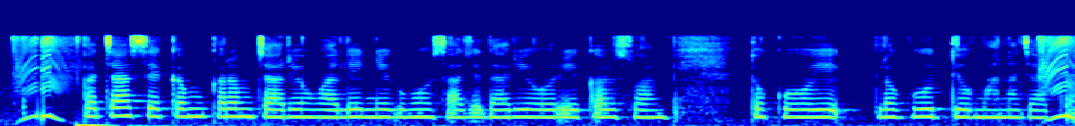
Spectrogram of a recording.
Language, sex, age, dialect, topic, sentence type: Hindi, female, 25-30, Garhwali, banking, statement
